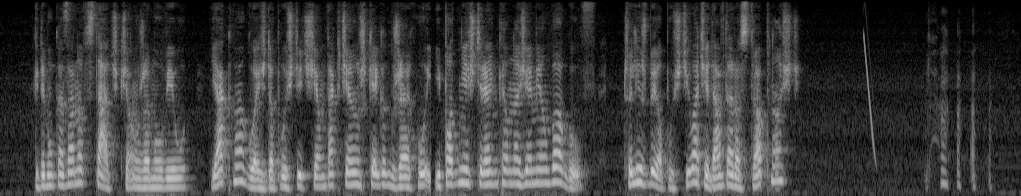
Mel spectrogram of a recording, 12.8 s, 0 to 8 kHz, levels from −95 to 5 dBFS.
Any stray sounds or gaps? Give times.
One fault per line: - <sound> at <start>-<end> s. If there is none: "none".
- chirp at 10.8-11.0 s
- laugh at 11.5-12.4 s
